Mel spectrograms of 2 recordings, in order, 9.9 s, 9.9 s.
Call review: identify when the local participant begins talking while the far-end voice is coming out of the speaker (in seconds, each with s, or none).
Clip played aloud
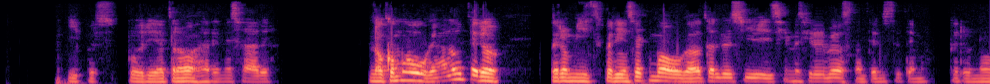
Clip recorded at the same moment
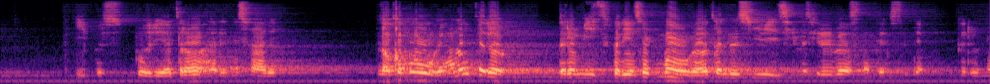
none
